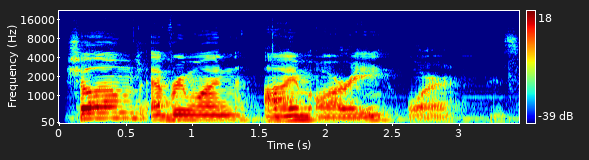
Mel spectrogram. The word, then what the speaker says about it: Ari: I'm Ari, or as it's actually pronounced, Ari.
